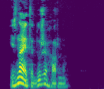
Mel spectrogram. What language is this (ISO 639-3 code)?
ukr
